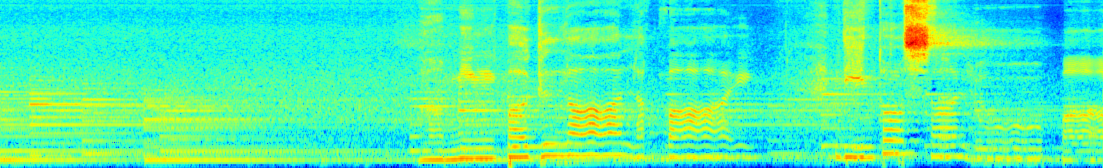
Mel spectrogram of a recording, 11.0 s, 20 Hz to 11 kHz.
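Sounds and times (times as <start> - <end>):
held keyboard chord: 0.0 - 11.0.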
